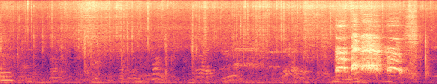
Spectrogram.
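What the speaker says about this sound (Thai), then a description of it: "กำลังปิ้งไก่" Chicken grilling over a fire at breakfast time gives a steady crackling sizzle with soft scattered pops, swelling into a louder burst of crackle near the end.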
